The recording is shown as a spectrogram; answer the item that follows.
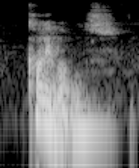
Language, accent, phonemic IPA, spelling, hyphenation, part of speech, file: English, Southern England, /ˈkɒlɪwɒb(ə)lz/, collywobbles, col‧ly‧wob‧bles, noun, LL-Q1860 (eng)-collywobbles.wav
- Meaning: 1. A stomach ache or an upset stomach 2. Anxiety, fear, uneasiness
